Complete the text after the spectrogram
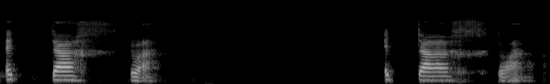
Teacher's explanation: that T, you're actually going to say it twice because it's automatically geminated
